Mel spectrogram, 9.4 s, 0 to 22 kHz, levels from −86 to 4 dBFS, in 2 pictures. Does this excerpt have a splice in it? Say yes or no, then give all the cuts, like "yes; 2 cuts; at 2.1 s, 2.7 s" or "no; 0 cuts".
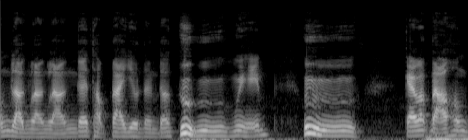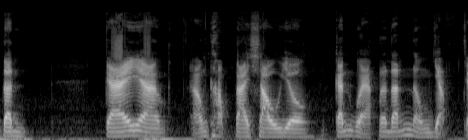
no; 0 cuts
